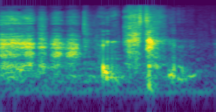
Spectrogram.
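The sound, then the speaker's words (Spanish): A voice imitates a person snoring and choking: a raspy run of rough breaths and choked, panting bursts lasting a couple of seconds, with no words spoken. “No es que así ronca, pastor, ¿yo qué puedo hacer? No, pero es que también hoy sí se está ahogando.”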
